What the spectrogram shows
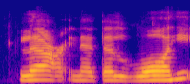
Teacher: اس میں جلالہ کو ہم موٹا ہیوی کر کے پڑھیں گے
